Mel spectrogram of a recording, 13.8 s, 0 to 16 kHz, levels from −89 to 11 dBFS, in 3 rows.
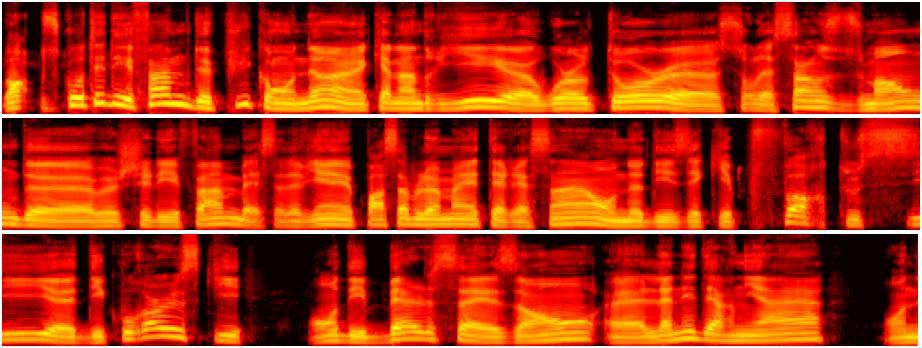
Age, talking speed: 30-49, 195 wpm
